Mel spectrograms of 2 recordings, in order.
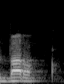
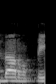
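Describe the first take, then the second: First: "برق" with dark, backed a after b; wrongly heavy ba. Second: "برق" with thin front a after b; light ba. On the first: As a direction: thicken the ba of "برق". (تفخيم باء "برق") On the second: (ترقيق باء "برق") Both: Shown as a demonstration. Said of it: "لا تقل برق".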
